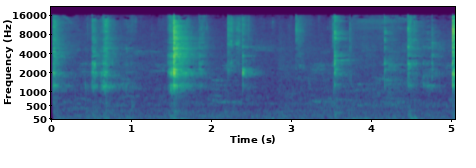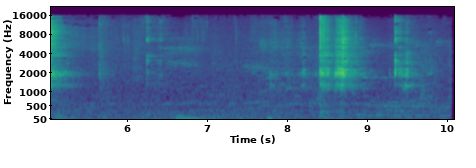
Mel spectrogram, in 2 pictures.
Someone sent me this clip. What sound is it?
is the sound of a person using a fork and knife to cut their food during lunch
